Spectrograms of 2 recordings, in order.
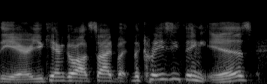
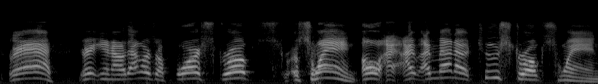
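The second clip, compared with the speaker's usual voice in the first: higher, slurring like a tipsy golf announcer; lightly mock a sloshed commentator; drunk announcer impression; 8 semitones higher than usual. Host mocks golf announcer who sounds half drunk, higher slurred voice. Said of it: "Paul Azinger sounded like he was half in the bag".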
